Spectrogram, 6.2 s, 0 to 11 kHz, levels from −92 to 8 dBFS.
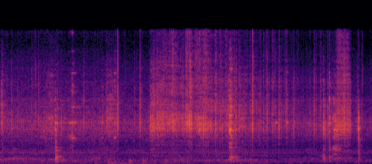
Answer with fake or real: real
